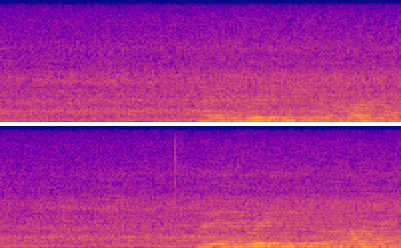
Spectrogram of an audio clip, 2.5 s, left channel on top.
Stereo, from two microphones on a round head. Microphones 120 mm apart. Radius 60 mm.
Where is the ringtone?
I don't hear a ringtone.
